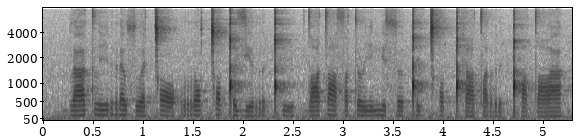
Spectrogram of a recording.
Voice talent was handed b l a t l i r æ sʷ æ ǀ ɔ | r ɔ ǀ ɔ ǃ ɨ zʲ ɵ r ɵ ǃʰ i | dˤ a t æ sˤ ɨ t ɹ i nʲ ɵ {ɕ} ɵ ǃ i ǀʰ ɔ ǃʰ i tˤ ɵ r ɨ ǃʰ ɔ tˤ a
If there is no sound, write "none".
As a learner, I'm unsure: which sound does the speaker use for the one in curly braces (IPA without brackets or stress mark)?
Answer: s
